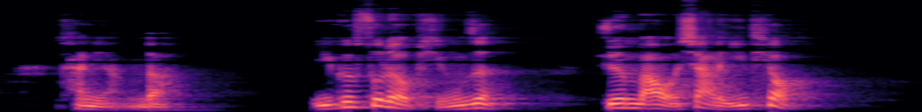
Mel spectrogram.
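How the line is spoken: Laughing at oneself. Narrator (Chinese): 我不禁失笑

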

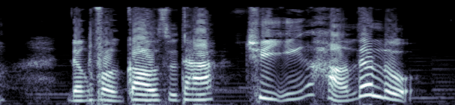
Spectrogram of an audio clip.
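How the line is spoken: Plain. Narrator (Chinese): 傲慢先生正要说

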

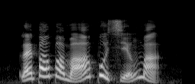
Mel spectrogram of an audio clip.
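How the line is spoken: Group shouting. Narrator (Chinese): 他们喊道

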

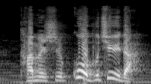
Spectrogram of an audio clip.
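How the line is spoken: Loud. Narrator (Chinese): 水手大声说

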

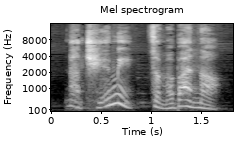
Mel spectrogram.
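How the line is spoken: Quiet question. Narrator (Chinese): 特里小声的问悉尼

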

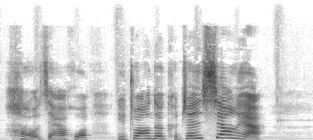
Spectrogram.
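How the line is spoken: Exclaiming. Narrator (Chinese): 他叫起来

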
